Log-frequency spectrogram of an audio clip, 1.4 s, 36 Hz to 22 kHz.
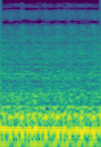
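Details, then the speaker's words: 1982 Dodge W150 slant six 4x4 with Weber carburetor fitted by previous owner: low, lumpy idle with an uneven beat as one cylinder drops out; misfire, cause not yet found. "i don't know if you can hear that there's also a cylinder dropping out"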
